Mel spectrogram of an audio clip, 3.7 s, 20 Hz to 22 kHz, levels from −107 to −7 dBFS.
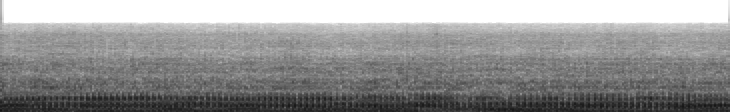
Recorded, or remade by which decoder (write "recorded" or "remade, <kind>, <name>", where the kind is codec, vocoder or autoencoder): recorded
